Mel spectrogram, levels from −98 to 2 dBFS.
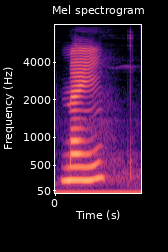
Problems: none marked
